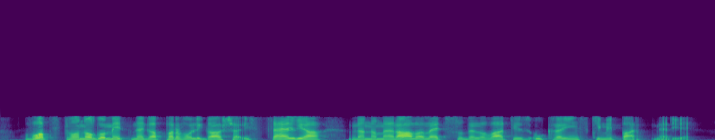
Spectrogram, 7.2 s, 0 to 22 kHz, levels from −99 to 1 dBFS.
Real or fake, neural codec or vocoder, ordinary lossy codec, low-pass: fake; codec, 32 kHz, 1.9 kbps, SNAC; none; 3.6 kHz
